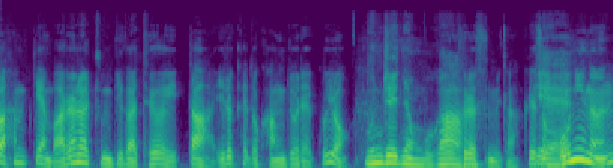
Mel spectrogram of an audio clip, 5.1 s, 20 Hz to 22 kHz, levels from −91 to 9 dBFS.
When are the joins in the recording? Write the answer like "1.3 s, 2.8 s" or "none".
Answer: 3.0 s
